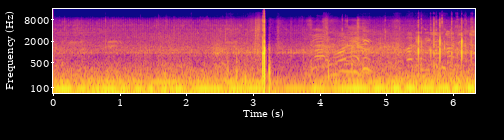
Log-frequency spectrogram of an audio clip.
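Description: One sharp knock of a leather cricket ball striking something about three seconds in, over a steady low rumble; faint distant voices follow.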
